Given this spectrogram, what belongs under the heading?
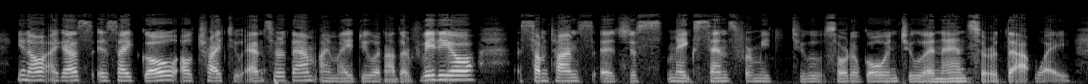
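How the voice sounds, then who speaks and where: A woman with a non-native accent speaks at a fairly low pitch in a bright, sharp tone. The sound is dry and close, with no echo. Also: ordinary pitch variation, moderate pace. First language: not English. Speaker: spiritual guest. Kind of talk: interview. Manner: halting.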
